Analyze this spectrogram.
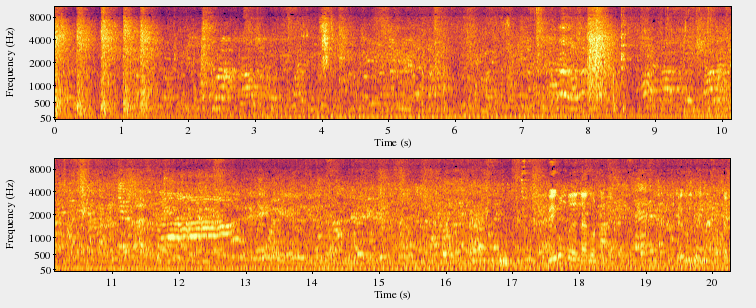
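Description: A crowd of men, women and children chatter throughout in a busy room.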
